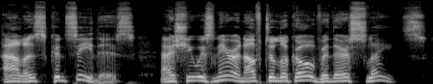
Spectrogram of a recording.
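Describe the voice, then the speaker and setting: A male audiobook narrator reads a children's bedtime story from a script. His voice sits fairly high and is very bright. The intonation is animated, and the sound is dry and close. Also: normal speed, no echo.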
